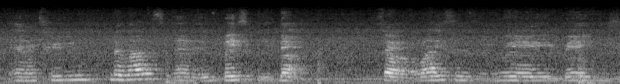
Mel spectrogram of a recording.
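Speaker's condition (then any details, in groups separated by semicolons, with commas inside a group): Cerebral palsy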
